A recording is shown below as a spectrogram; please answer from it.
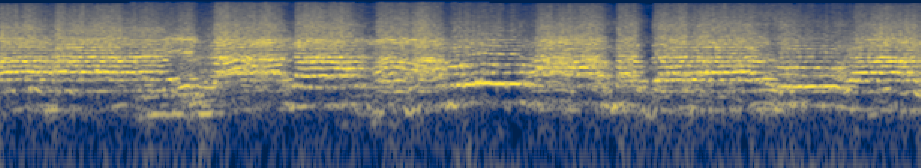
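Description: A group of voices chanting a song together, with held and gliding notes and no break.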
